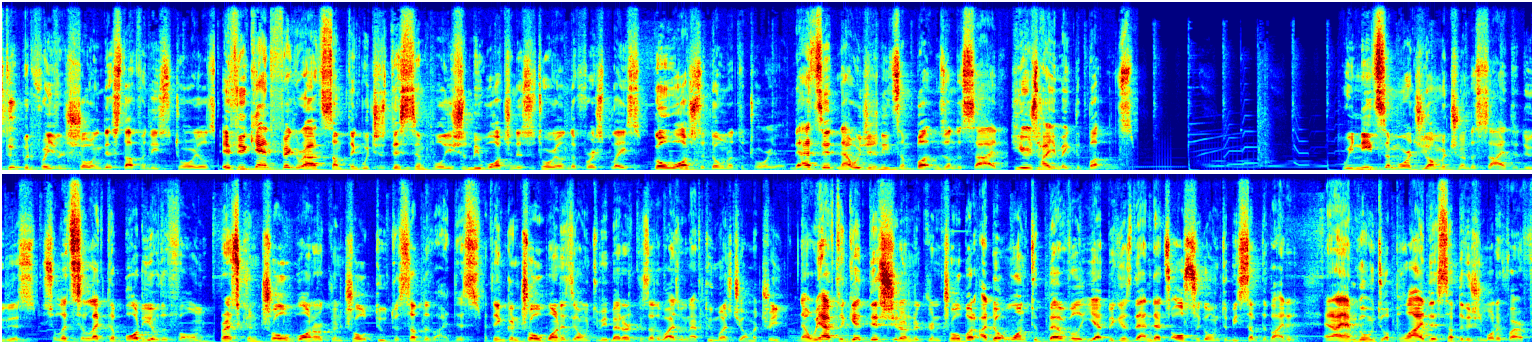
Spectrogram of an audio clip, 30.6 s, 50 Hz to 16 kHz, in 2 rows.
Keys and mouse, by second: 1.7 shift+middle click, 1.8 shift+click, 2.1 click, 2.1 middle click, 3.0 shift+middle drag, 7.8 drag, 7.8 middle drag, 10.7 middle click, 13.5 click, 13.9 ctrl+shift+click, 14.5 shift+s, 15.6 Tab, 15.6 g, 17.2 click, 18.2 ctrl+1, 18.6 ctrl+2, 19.9 middle click, 20.2 ctrl+1, 20.6 shift+middle drag, 20.8-21.1 middle drag, 21.3 shift+middle click, 21.5 Tab, 21.7-22.1 middle drag, 22.4 Tab, 22.4 middle drag, 23.0 Tab, 23.1 middle click, 23.1 ctrl+z, 23.1 2, 23.2 middle click, 23.5 a, 23.6 a, 23.8 alt+middle click, 24.2 alt+shift+middle click, 24.4 middle click, 27.6 middle click, 27.9 click, 28.2 middle click, 28.6 middle drag.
